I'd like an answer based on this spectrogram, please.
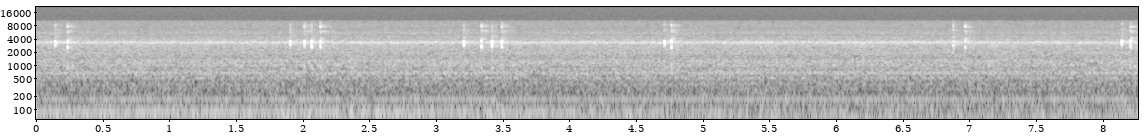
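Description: Faint computer mouse clicks, single and in quick pairs or triples, spaced a second or more apart, over near silence with a faint steady low hum.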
